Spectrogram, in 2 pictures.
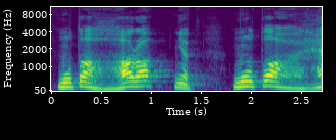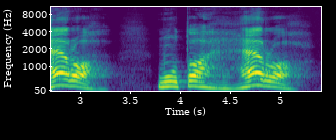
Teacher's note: Обратите внимание, та твердая, ра твердая, а между ними ха мягкий звук.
